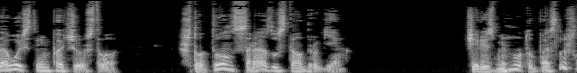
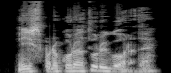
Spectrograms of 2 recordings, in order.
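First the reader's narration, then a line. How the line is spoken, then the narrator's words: Angry. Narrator (Russian): зло ответил Валерий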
